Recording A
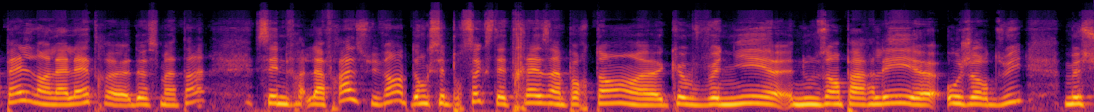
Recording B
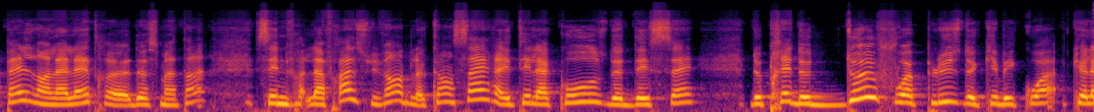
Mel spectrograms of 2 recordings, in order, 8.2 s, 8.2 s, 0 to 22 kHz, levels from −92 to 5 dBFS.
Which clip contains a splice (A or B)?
A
